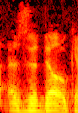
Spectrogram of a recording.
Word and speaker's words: Zadok: Zadok is how you actually pronounce that.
